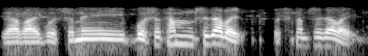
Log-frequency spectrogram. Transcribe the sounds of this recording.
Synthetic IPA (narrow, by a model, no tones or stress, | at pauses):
zabajbɯsɯnebɯsɯtʰamsɯzabaj | bɯsɯtʰamsɯzaβaj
